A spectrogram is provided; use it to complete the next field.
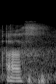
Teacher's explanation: آپ کی زبان کی نوک آپ کے اگلے دانتوں کے جو ہے وہ کنارے سے لگ رہی ہے، سامنے والے دو دانتوں کے کنارے سے لگ رہی ہے، تو یعنی ہمیں یہاں سے ثا کا مخرج معلوم ہو گیا۔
